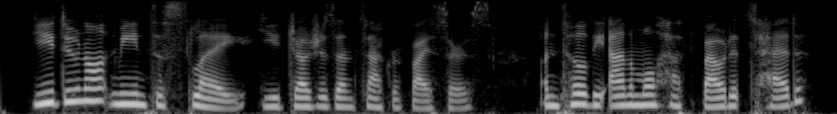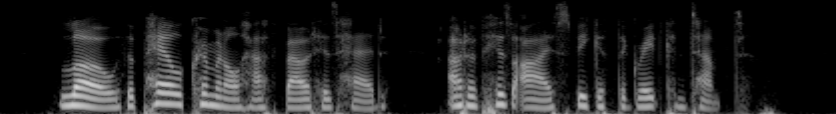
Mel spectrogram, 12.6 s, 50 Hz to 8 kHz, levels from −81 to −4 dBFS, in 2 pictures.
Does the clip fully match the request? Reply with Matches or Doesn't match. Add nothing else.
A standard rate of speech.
Matches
